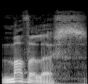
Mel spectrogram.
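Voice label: "motherless", British English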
